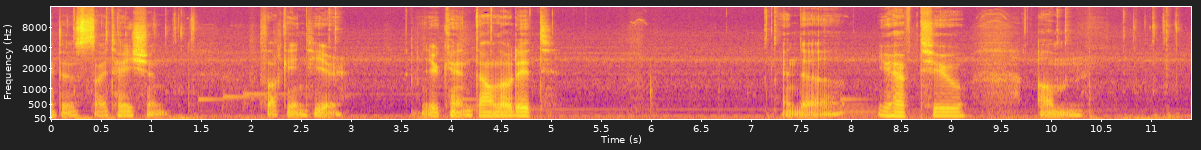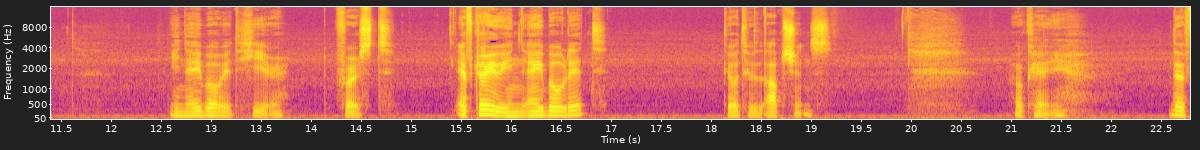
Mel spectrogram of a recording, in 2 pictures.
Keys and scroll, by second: 0.0-1.7 typing, 3.5 typing, 10.4-11.6 typing.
